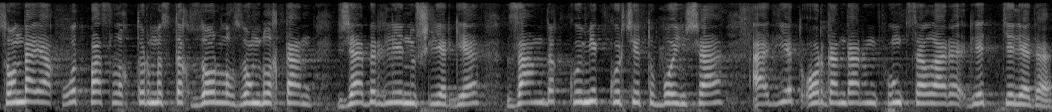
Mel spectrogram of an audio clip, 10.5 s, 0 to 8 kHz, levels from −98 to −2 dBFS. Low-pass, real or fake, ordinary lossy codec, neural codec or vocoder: 7.2 kHz; real; none; none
